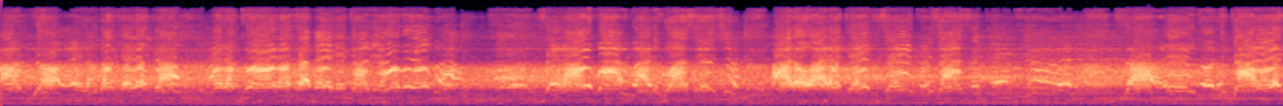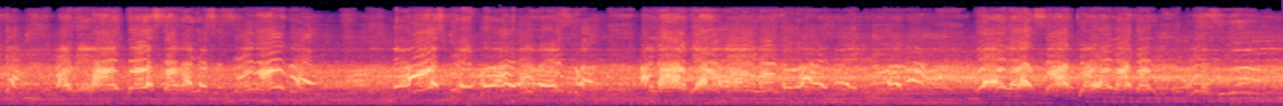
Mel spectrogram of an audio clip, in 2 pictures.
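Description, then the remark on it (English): A person in a social media video screams loudly and almost without pause, shrill, strained cries surging and breaking over and over, with occasional cackling, laugh-like bursts mixed in. “It's just someone screaming, similar to like how I probably sound when I'm screaming at a concert.”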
